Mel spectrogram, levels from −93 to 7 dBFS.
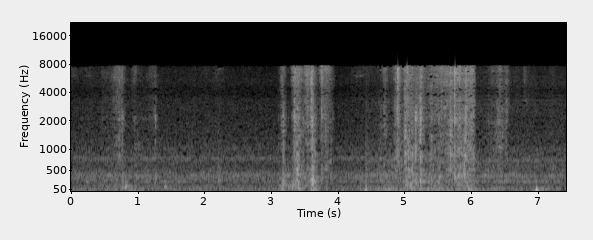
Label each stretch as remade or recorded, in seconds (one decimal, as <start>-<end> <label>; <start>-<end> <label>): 0.0-5.6 recorded; 5.6-7.4 remade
